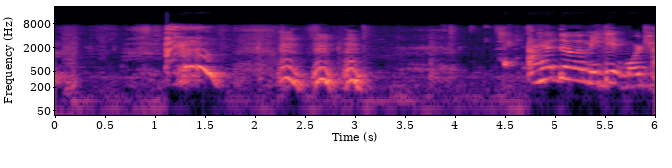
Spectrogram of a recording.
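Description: A child's wordless vocal sounds, sliding up and down in pitch in a few short bouts, with hissing noise between them.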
